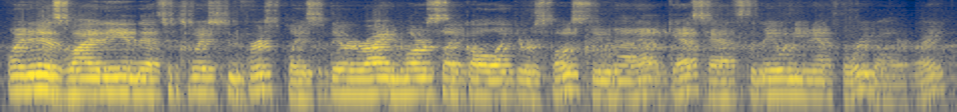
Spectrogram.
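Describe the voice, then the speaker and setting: A man hosting a livestream in casual chat, rambling and filling every pause with "you know". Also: on the high side, steady tone, fairly bright tone, a little hiss or hum. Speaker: livestream host. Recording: echoey room, mic at a distance.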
